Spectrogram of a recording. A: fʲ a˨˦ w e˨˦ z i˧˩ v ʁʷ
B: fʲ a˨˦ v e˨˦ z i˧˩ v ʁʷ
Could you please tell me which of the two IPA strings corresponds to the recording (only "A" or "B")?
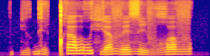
B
